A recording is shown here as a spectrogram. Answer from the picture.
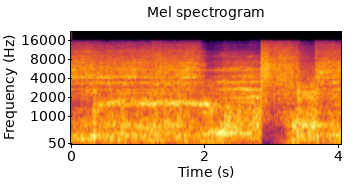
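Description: Live heavy rock band playing loud, with dense distorted guitar and a held high note through the first half. The low end drops out briefly about three quarters of the way through, then the full band comes back in.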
